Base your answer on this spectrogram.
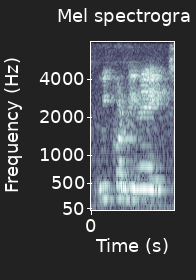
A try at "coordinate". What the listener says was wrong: Ahí hay dos O's, yeah, and you should pronounce them. Coordinate, because one is O and one is O. Coordinate.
